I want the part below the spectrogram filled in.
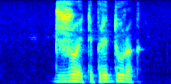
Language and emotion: Russian, angry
